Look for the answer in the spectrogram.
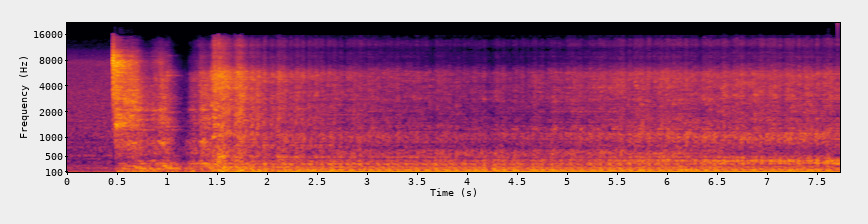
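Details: Race car Intimidator, small-block V8 with open headers, after fixing stalling problem: quick crank catches at once, settles into deep, steady lumpy idle with even firing; normal start and idle.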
